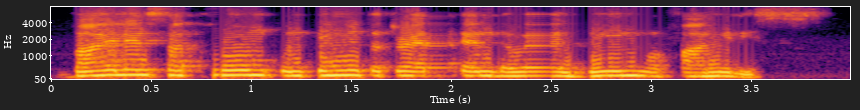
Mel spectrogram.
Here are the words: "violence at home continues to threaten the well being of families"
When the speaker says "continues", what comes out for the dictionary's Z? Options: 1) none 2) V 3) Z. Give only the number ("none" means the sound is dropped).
1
